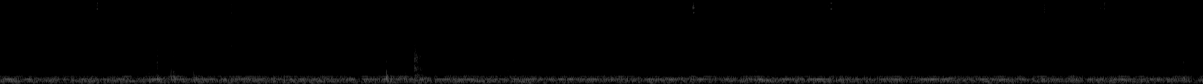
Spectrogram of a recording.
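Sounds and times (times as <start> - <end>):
low steady hum: 0.0 - 12.0
soft rustle of small parts: 0.4 - 9.6
faint clicks of lock parts: 9.1 - 9.5.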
